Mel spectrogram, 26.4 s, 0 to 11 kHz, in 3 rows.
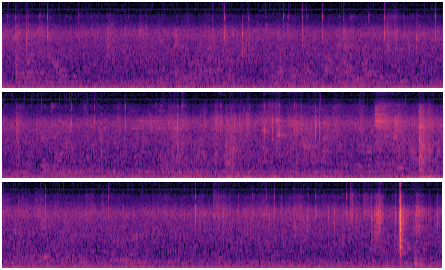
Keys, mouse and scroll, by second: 0.5 1, 0.8 click, 4.8 alt+1, 5.7 click, 6.0 right click, 6.5-7.1 click, 7.7-8.2 click, 9.0-10.2 click, 11.6-12.2 click, 12.3 1, 12.5-12.9 scroll down 1, 13.2 alt+x, 15.2 F3, 18.2 scroll down 1, 18.5 middle click, 18.9-19.5 scroll up 1, 19.8-21.0 alt+middle click, 22.0 alt+middle click, 22.7 alt+middle click, 23.5 alt+middle click, 24.1 scroll up 1, 24.3 4, 24.5 click, 24.9 ctrl+click.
